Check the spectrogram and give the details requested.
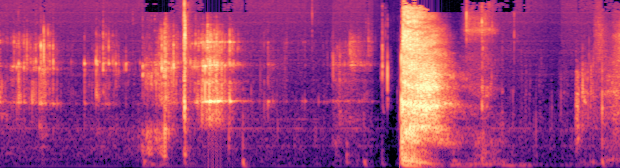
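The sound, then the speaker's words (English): A drink being sipped: faint clinks of a glass, small slurping and swallowing noises, then a loud, breathy exhale after the sip. No talking. “Let me take a sip.”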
